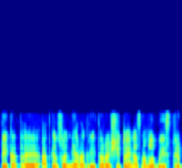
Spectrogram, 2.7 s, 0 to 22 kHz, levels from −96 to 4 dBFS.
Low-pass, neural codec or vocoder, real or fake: 7.2 kHz; vocoder, 44.1 kHz, 128 mel bands every 256 samples, BigVGAN v2; fake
